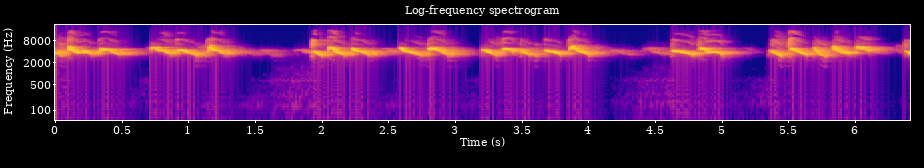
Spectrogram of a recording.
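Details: In warm humid weather a white-eye opens into full song: continuous high, rapidly warbling phrases of jumbled chirps, each burst starting sharply and running about a second, repeated back to back.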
